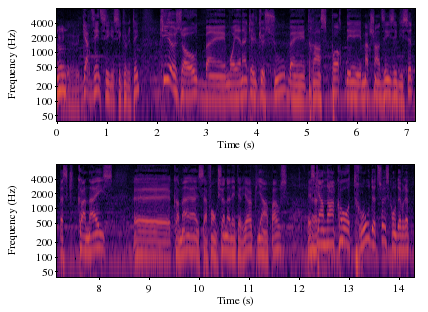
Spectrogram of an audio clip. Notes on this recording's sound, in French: En direct de chez ISAAC Instruments pour la conférence des utilisateurs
